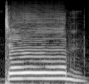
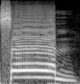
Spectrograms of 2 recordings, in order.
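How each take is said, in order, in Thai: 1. คำนี้ขึ้นต้นด้วยเสียง j 2. คำนี้ขึ้นต้นด้วยเสียง s (1) "ภาษาเหนือจะออกเสียงเป็นเจิญ" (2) "อีสานก็เป็นเซิน"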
